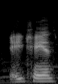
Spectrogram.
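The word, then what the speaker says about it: Achane: I like Achan.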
